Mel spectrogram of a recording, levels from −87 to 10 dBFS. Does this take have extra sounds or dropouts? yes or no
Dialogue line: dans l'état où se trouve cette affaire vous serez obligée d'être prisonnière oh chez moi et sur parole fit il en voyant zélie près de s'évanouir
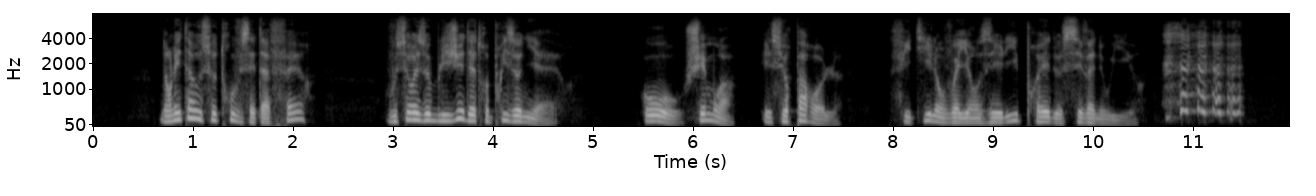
yes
